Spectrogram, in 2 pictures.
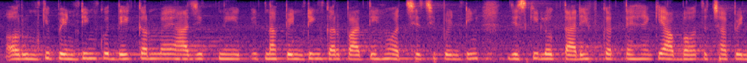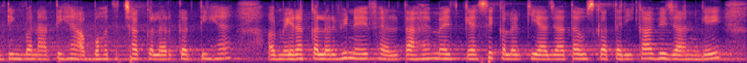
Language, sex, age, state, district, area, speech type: Hindi, female, 45-60, Uttar Pradesh, Varanasi, rural, spontaneous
